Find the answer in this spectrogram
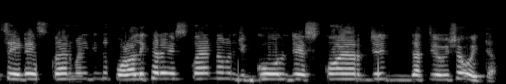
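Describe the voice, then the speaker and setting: A woman's voice: on the high side, steady tone, fast talker, darkish tone, no room sound. A woman teaching a beginner language lesson, repeating sounds one by one and quizzing the listener on word meanings. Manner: drills sounds with repetition and quizzing questions. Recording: dry, muffled lo-fi sound.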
